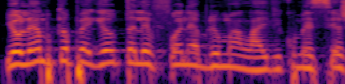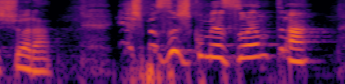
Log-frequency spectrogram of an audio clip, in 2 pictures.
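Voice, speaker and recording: A woman's voice: on the high side, sing-song, fast talker, warm tone. A woman pastor with a Brazilian Portuguese accent telling a personal testimony in a podcast interview, emotional and acting out the dialogue. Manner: emotional storytelling, acts out dialogue.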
